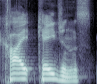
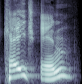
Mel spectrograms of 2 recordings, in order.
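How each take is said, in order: First: "Ca-, Cajuns" said slowly as one word, KAY-junz; careful correct Cajun. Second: "Cage In" said as two words, KAYJ then IN, like a cage; mispronounced Cajun. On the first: Shown as a demonstration. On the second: Real, not acted. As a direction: mangle "Cage In" into cage plus in. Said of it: "is the hardest American accent to discern".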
